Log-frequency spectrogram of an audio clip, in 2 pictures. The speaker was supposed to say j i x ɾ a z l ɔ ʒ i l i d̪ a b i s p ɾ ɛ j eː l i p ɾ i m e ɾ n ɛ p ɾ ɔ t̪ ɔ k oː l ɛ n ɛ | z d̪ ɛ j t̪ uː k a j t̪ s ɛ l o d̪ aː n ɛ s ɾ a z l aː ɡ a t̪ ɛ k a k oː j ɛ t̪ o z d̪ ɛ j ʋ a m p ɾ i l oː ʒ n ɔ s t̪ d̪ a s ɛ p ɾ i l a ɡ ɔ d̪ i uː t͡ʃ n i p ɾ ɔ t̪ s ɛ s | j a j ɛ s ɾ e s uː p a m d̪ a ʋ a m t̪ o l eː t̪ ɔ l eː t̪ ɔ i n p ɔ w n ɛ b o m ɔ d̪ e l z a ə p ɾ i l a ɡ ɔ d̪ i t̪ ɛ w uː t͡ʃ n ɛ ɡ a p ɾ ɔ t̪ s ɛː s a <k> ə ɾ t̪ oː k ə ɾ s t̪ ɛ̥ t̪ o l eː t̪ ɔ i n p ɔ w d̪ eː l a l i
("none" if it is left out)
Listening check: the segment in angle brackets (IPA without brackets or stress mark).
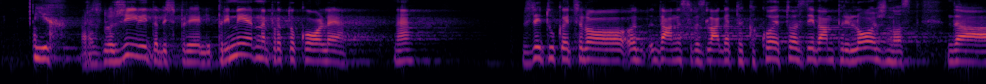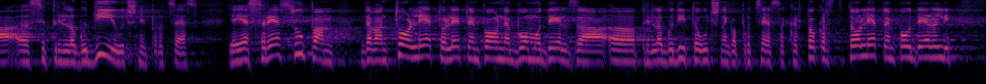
k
